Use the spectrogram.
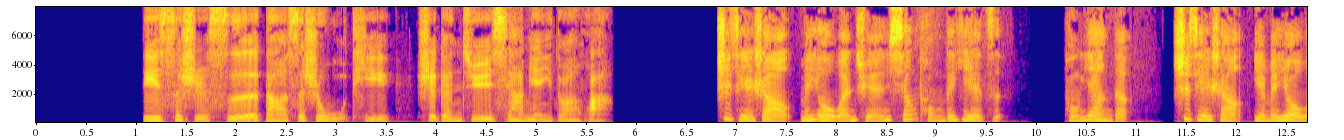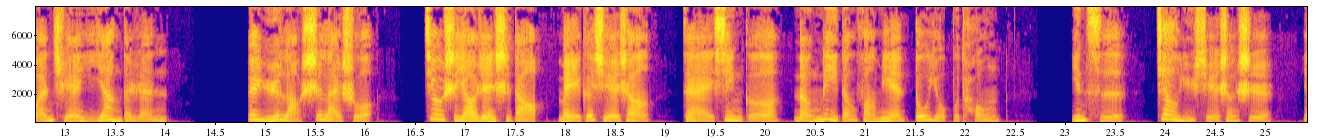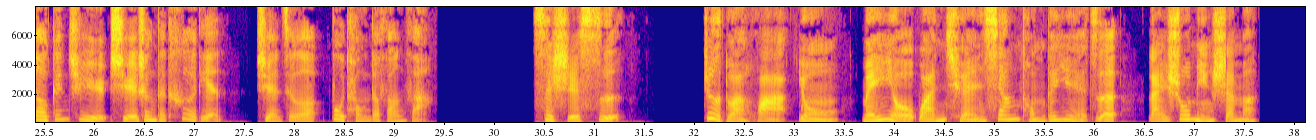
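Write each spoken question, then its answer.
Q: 这段话用没有完全相同的叶子来说明什么?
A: 世界上没有完全一样的人,每个学生都不同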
